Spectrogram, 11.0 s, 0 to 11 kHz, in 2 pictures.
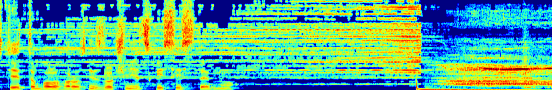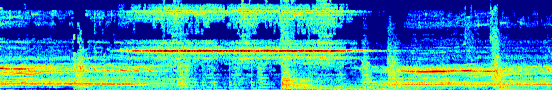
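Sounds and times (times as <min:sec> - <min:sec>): high screeching tones: 0:05.0 - 0:11.0.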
